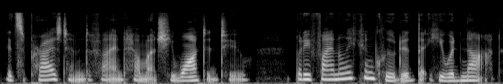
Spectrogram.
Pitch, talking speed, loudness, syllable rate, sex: 205 Hz, 215 wpm, -18 LUFS, 5.6 syllables/s, female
